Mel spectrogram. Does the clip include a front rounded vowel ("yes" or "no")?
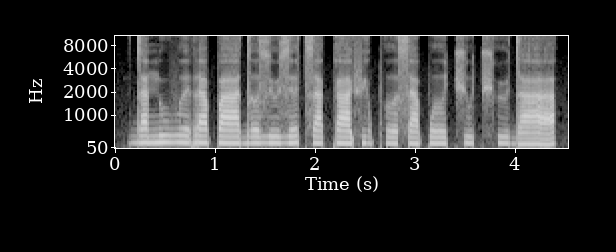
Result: no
